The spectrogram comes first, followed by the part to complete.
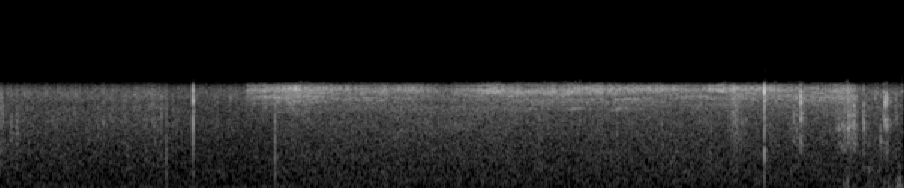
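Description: Aerosol spray can hissing in one steady spray lasting about four seconds, starting a little under two seconds in.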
